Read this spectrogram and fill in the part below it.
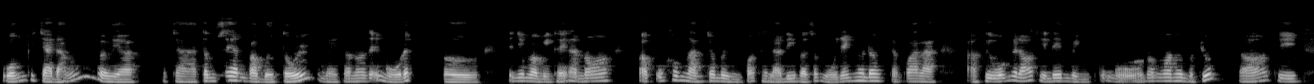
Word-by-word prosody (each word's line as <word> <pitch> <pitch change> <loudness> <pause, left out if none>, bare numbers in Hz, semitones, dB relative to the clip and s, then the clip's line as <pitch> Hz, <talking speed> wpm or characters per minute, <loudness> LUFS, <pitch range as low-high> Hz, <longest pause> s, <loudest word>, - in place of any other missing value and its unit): uống 135 +8 +3
cái 205 0 -9
trà 135 -3 +5
đắng 120 - -1 0.2
rồi, 125 - +4
à, 115 0 +1 0.3
trà 130 - -3 0.2
tâm 155 0 +2
sen 185 -4 +5
vào 135 -3 +4
buổi 115 - +3
tối 135 - +6
để 120 -3 -5
cho - - -1
nó 145 +1 -1
dễ - - +1
ngủ 115 -3 +2
đấy. - - +5 0.3
Ừ, 110 -1 +3 0.3
thế - - -5
nhưng 160 -1 +1
mà 145 - +6
mình 125 -1 -3
thấy 130 - +2
là - - 0
nó 155 +5 0 0.3
nó 150 - +3
cũng - - -4
không 185 0 -2
làm 140 -3 +2
cho 155 - +2
mình 130 -6 -1
có - - +1
thể 135 - -5
là - - 0
đi 135 +2 -2
vào 120 -4 +2
giấc 160 - -6
ngủ 110 -5 -2
nhanh 150 +4 -1
hơn 175 0 +2
đâu, 165 -1 +3
chẳng - - -7
qua 140 0 0
là, 125 -3 0 0.3
à, 120 - -7
khi 155 - +2
uống 145 +3 +3
cái 190 - +1
đó 160 +5 +2
thì 140 - -1
đêm 150 +1 +1
mình 120 -4 -5
cũng - - -9
ngủ - - -2
nó - - -3
ngon 165 0 0
hơn 160 -2 +1
một - - -5
chút. 240 - +3 0.2
Đó, 150 +8 -1
thì 135 -2 -2
140 Hz, 285 wpm, -23 LUFS, 125-160 Hz, 0.3 s, tối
